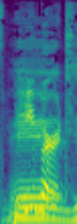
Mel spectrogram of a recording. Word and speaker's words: Bibert: It's actually like Bibert. Justin Bieber, but with a T on the end.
